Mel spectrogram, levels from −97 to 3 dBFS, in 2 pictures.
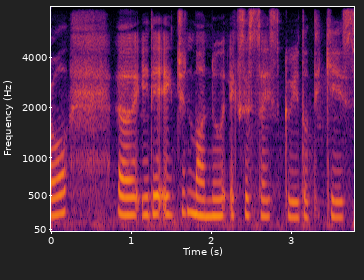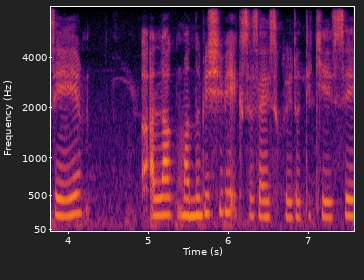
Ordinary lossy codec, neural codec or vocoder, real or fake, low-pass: none; none; real; none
